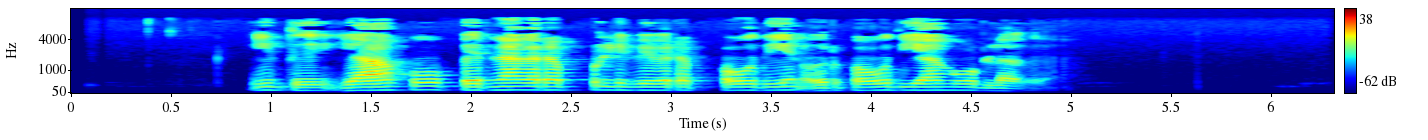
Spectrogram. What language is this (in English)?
Tamil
